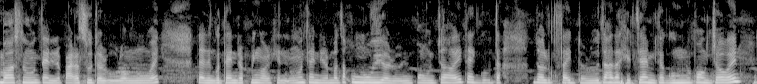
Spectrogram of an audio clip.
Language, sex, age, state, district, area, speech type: Nepali, female, 18-30, West Bengal, Kalimpong, rural, spontaneous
